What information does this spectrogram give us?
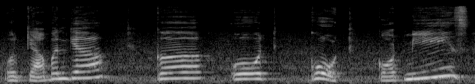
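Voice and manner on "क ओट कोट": क, ओट slowly, then कोट; phonics blending. Shown as a demonstration. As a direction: join क and ओट into कोट. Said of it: "क्या लगा दोगे एंड में". (क और ओट जोड़कर कोट)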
